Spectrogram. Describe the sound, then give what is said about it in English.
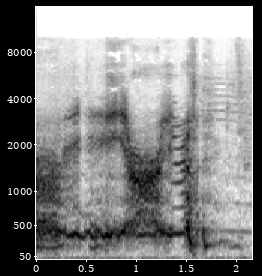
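A person imitates the wail of a cat that had climbed onto the house roof at night and wrapped itself round the chimney: a drawn-out, wavering cry that rises and falls in pitch, ending in a couple of short sliding yowls. “A cat had climbed up the cypress tree at the front, got on the carport, walked up on the roof while it was early in the night, and wrapped itself round our chimney where the heater was and stayed warm.”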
